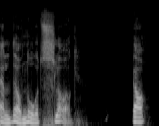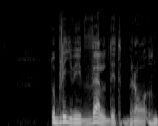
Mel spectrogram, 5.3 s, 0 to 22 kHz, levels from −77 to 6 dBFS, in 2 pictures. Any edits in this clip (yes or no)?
no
